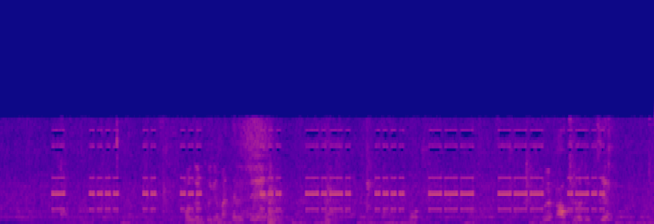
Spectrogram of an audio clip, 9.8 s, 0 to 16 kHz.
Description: Morse code, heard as electronic beeps, machine-sent, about 20 wpm, spaced as for 14 wpm, 1120 Hz, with room echo and the noise of a cafe. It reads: THIS SCHOOL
